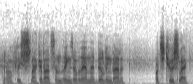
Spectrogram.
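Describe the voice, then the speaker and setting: An actor playing a worried, affectionate young government clerk in an old radio drama, speaking earnestly. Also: male voice, low-pitched, fast talker. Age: young adult. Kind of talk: 1940s radio acting. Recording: muffled, noisy old radio recording.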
